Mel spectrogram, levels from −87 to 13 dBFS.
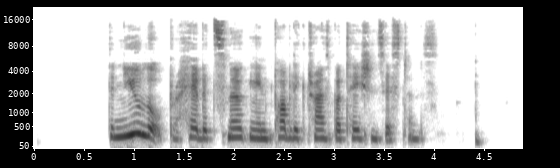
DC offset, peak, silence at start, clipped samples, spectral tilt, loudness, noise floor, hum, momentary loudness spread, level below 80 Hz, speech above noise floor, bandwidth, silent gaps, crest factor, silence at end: under 0.1%; -2 dBFS; 0.75 s; under 0.1%; -3.5 dB/octave; -20 LUFS; under -90 dBFS; none; 17 LU; -70 dBFS; over 70 dB; 16 kHz; none; 20 dB; 0.45 s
